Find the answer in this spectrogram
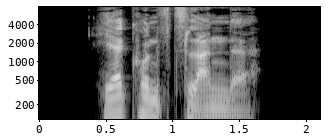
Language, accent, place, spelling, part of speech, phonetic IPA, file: German, Germany, Berlin, Herkunftslande, noun, [ˈheːɐ̯kʊnft͡sˌlandə], De-Herkunftslande.ogg
- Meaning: dative singular of Herkunftsland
